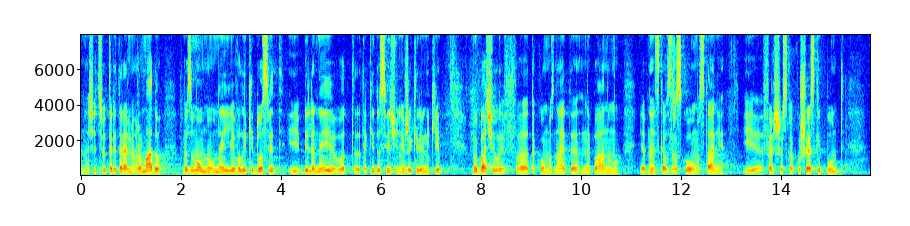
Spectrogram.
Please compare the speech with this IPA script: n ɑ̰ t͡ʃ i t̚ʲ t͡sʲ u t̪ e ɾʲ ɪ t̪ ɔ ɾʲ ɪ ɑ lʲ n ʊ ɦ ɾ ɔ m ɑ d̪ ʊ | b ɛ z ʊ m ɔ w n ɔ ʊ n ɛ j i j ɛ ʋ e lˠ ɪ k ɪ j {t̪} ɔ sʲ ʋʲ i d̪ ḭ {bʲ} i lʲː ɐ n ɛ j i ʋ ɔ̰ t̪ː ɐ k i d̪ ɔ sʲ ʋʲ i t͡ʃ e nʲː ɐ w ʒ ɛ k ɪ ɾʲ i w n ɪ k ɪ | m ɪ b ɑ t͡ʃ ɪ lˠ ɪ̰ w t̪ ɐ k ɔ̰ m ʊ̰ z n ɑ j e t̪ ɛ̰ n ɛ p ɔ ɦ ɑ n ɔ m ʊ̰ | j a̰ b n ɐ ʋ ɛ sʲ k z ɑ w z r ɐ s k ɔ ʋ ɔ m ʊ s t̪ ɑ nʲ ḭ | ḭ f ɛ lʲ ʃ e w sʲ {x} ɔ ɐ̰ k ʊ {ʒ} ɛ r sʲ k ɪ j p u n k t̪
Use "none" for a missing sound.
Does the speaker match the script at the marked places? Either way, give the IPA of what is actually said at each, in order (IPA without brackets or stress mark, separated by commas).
d̪, bʲ, k, ʃ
